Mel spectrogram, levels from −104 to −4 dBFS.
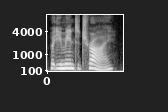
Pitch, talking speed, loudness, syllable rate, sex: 210 Hz, 260 wpm, -17 LUFS, 5.1 syllables/s, female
